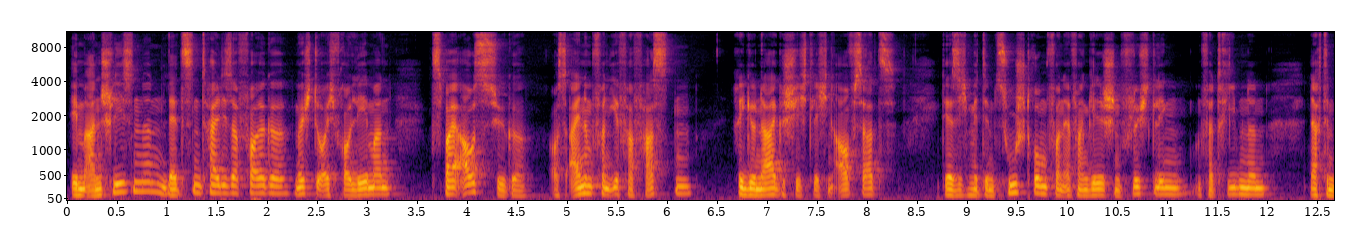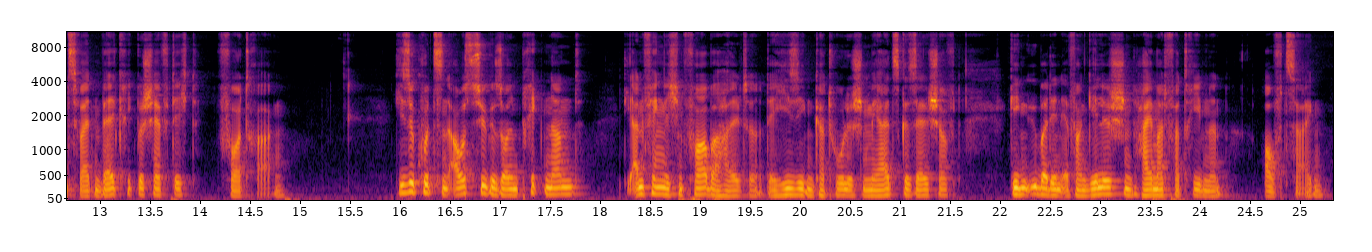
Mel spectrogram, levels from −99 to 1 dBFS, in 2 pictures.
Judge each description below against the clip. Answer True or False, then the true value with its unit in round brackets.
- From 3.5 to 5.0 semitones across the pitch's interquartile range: True (3.8 semitones)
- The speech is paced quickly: False (125 wpm)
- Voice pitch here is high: False (115 Hz)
